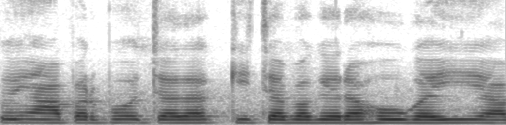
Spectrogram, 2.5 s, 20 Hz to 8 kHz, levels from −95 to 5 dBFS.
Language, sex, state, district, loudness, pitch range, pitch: Hindi, female, Bihar, Purnia, -20 LUFS, 195-200 Hz, 195 Hz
